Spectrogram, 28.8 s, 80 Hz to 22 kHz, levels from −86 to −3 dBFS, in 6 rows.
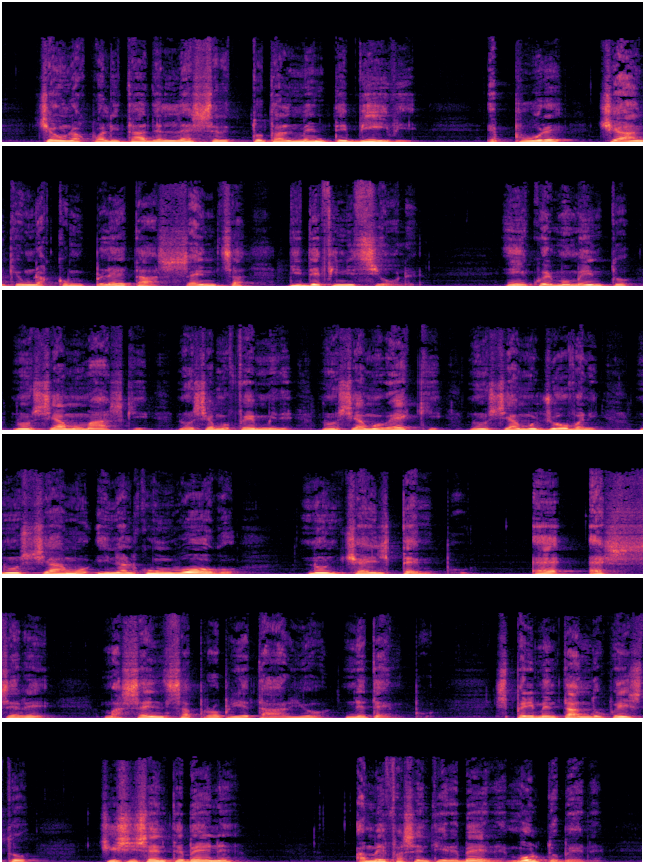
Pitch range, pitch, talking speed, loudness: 105-170 Hz, 150 Hz, 120 wpm, -21 LUFS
